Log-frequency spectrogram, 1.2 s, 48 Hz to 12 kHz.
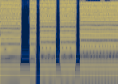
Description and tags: SFX-Clear!
A short 8-bit jingle. You completed the level!
8-Bit, Video-game, Jingle, Pulse, 8Bit, Game, Triangle, High, SFX, NES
